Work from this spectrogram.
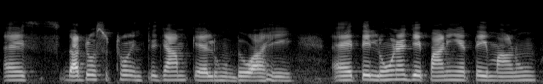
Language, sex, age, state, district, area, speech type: Sindhi, female, 60+, Gujarat, Kutch, rural, spontaneous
